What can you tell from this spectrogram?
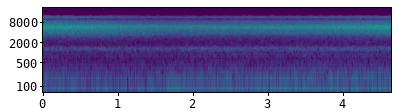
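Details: Cicadas singing together in June 2021 in Rockville, Maryland, USA: a continuous shrill, hissing drone with a fainter lower hum, softening a little in the middle before building back up.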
